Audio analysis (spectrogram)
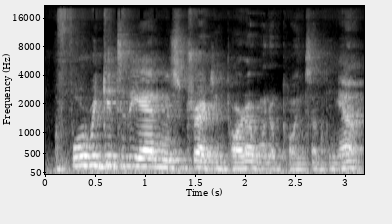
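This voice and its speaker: Audible room echo carries a man's voice as his intonation stays lively. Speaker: math teacher. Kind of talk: lecture.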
